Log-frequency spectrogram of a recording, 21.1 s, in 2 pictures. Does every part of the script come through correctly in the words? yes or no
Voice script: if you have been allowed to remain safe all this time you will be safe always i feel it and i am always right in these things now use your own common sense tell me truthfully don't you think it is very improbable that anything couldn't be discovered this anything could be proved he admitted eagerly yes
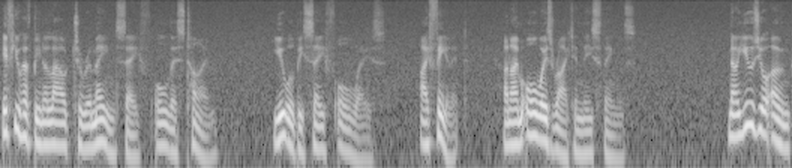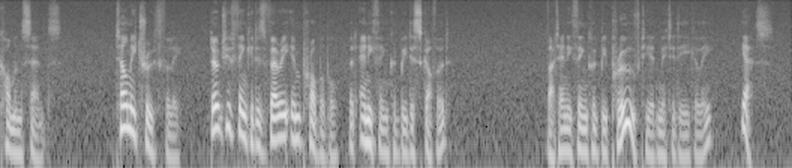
no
